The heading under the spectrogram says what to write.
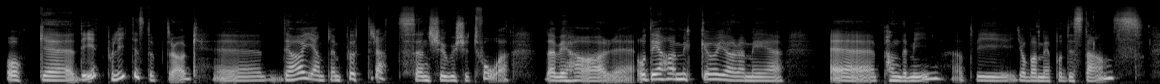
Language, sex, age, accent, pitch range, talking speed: Swedish, female, 30-49, native, 175-220 Hz, 150 wpm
